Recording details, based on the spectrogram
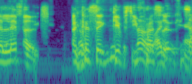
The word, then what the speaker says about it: Delibird: Delibird is everyone has been mispronouncing it, and it's Delibird.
